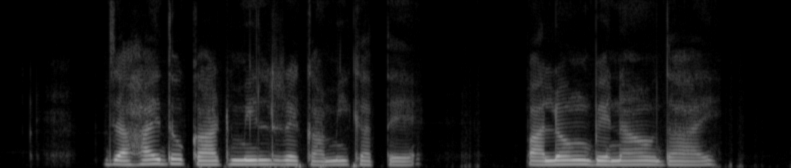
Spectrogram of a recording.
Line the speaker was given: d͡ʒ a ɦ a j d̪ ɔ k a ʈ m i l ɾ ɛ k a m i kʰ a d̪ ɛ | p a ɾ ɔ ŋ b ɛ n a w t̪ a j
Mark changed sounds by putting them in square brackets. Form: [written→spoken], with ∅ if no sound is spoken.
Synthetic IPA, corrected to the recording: d͡ʒ a ɦ a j d̪ ɔ k a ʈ m i l ɾ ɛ k a m i [kʰ→k] a [d̪→t̪] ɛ | p a [ɾ→l] ɔ ŋ b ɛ n a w [t̪→d̪] a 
